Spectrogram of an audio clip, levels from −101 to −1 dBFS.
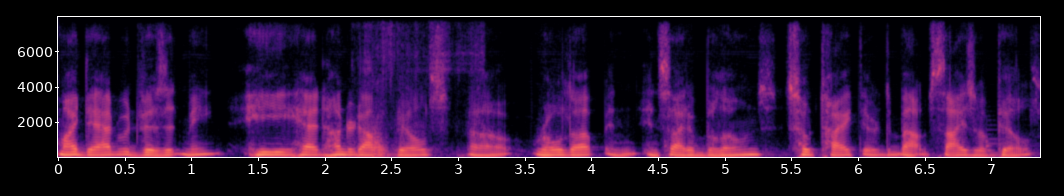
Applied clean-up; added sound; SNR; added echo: neural separator model SepFormer DNS4.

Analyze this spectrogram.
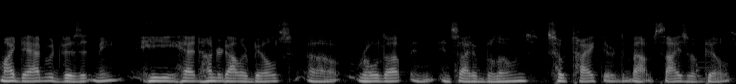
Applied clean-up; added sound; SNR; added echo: none; none; none; none.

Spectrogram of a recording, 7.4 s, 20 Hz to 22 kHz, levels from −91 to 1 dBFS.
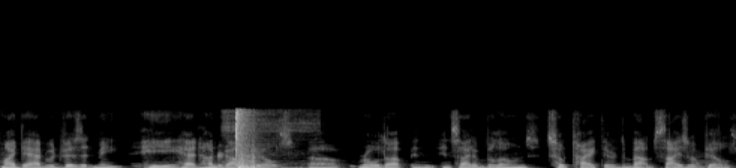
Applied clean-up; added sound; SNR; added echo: classical method log-MMSE.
